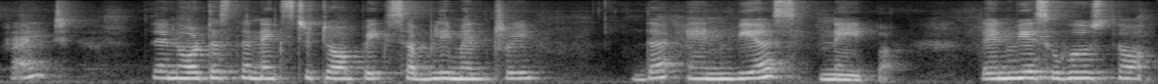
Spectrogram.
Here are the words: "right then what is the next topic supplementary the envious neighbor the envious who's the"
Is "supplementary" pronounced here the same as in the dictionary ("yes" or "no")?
no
